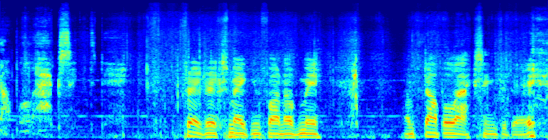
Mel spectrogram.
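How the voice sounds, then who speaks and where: Over background music, a man with a Finnish accent talks at a moderate pace with a very deep, low pitch. His intonation is monotone and flat, broken by long, frequent pauses. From Finland. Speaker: professional snowboarder. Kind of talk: vlog commentary.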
